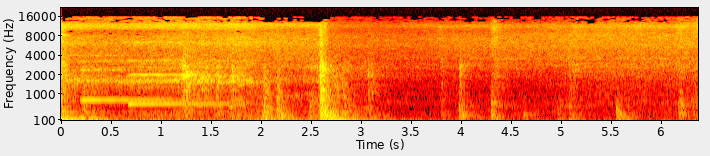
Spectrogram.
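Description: Sliding doors of a stopped Chiba Urban Monorail suspended car working, with a few short chime tones in the first two seconds and a loud knock about two and a half seconds in, followed by lighter clicks.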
